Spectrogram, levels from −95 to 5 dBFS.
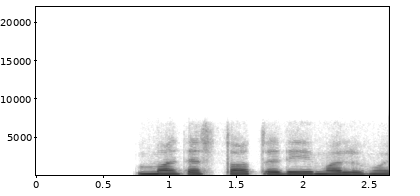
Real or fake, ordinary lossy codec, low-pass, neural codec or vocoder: fake; Opus, 16 kbps; 7.2 kHz; codec, 16 kHz, 0.3 kbps, FocalCodec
